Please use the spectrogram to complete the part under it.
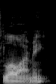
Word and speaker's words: Loami: In other local news, voters in Loami, am I saying that right? – Yes, Loami.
